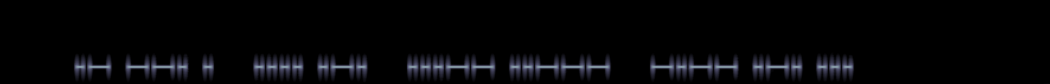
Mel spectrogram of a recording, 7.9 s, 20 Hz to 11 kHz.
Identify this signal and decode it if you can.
Morse code, heard as a keyed tone, about 25 wpm, 700 Hz. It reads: AGE HR 32 YRS
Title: Practice QSO - Exchange 3 - More Info - 25wpm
